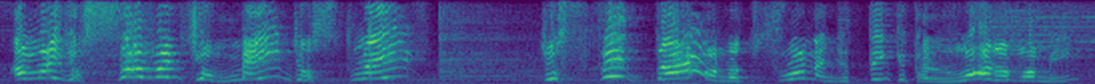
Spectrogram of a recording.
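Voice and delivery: high, loud, indignant shouting; furious tirade. Acted. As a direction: hurl the questions at her in outrage. Angry quarrel with mother-in-law.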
